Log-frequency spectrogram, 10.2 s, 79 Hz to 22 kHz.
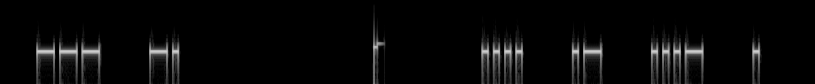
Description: Morse code, heard as a keyed tone, about 17 wpm, spaced as for 10 wpm, 700 Hz. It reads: ON HAVE
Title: 3x Character Spacing - Top 300 Words - 17wpm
